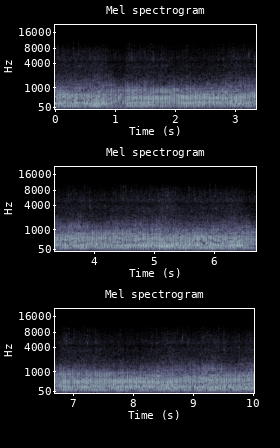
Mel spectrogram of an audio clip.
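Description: A propeller plane in the game Foxhole drones steadily with a thick, continuous engine hum and buzzing harmonics, loud and close throughout, with no talking.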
